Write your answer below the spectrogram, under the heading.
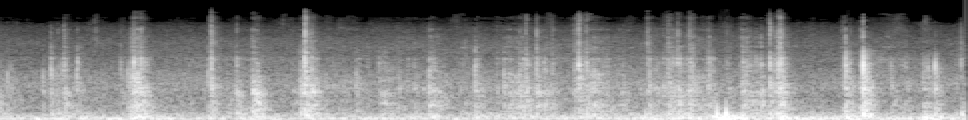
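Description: Hand screwdriver driving a screw that fastens a metal rudder gudgeon to a plastic kayak hull: a run of small irregular clicks and scrapes as the screw is turned in.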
